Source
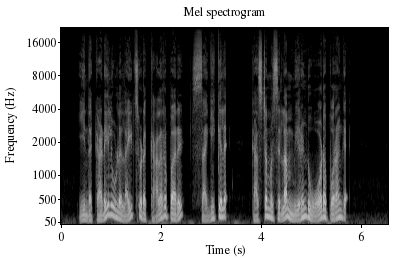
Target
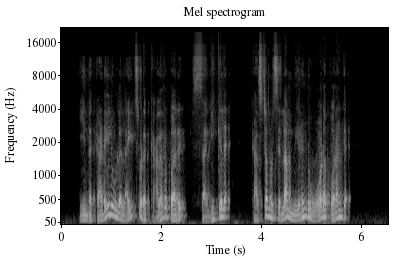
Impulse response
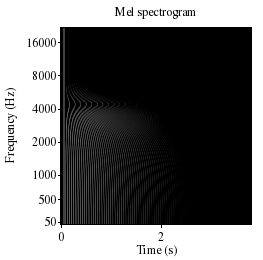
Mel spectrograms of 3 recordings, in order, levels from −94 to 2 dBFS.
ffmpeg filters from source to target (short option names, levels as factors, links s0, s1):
-filter_complex "[0:a]acrossover=split=230|1100|4100[s0][s1][s2][s3];[s1]adynamicsmooth=sensitivity=2.5:basefreq=740[s4];[s0][s4][s2][s3]amix=inputs=4:normalize=0,asplit=3[s5][s6][s7];[s5]afade=t=out:st=1.61:d=0.02[s8];[s6]afreqshift=-14,afade=t=in:st=1.61:d=0.02,afade=t=out:st=3.18:d=0.02[s9];[s7]afade=t=in:st=3.18:d=0.02[s10];[s8][s9][s10]amix=inputs=3:normalize=0,aecho=1:1:21|79:0.211|0.178,asplit=3[s11][s12][s13];[s11]afade=t=out:st=4.56:d=0.02[s14];[s12]aeval=exprs='0.237*(cos(1*acos(clip(val(0)/0.237,-1,1)))-cos(1*PI/2))+0.00422*(cos(3*acos(clip(val(0)/0.237,-1,1)))-cos(3*PI/2))+0.00376*(cos(7*acos(clip(val(0)/0.237,-1,1)))-cos(7*PI/2))':c=same,afade=t=in:st=4.56:d=0.02,afade=t=out:st=5.39:d=0.02[s15];[s13]afade=t=in:st=5.39:d=0.02[s16];[s14][s15][s16]amix=inputs=3:normalize=0,volume=0.668" -ar 48000 -c:a libopus -b:a 16k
